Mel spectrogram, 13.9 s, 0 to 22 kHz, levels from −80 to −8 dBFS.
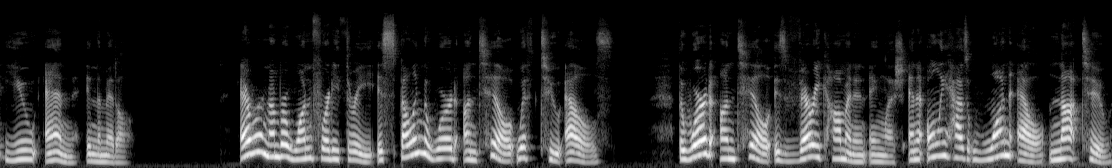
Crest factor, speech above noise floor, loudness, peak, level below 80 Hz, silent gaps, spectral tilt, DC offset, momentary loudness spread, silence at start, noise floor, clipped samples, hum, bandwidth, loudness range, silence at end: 18 dB; 51 dB; -19 LUFS; -2 dBFS; -66 dBFS; none; -7 dB/octave; under 0.1%; 9 LU; 0 s; -69 dBFS; under 0.1%; none; 14 kHz; 3 LU; 0 s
